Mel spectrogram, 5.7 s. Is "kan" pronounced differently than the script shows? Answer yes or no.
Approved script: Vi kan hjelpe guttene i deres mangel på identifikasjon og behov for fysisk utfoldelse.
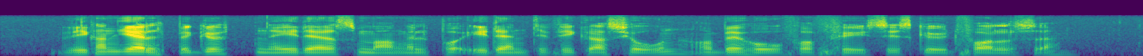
no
